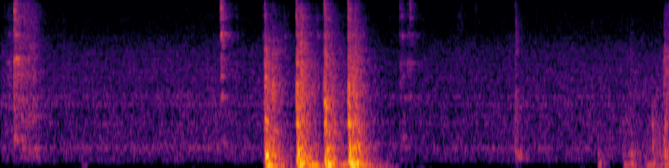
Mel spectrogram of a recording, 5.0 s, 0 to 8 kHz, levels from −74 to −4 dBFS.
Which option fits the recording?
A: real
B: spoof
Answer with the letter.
A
